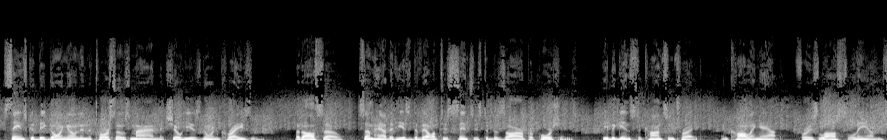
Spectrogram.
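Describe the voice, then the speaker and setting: A man narrating an audio story like a film pitch, in offhand, clipped fragments. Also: poor audio.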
